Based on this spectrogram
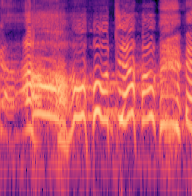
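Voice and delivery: high, loud dismayed wail; mock horror. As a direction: act out comic panic at being found out. Storyteller's horror at being found out.

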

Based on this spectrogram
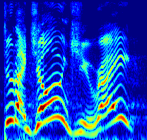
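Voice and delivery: high, loud, insistent pleading; pleading with John. Retold or imitated. Disciple pressuring John, loud and pleading. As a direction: corner John and beg him loudly. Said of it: "he's like".

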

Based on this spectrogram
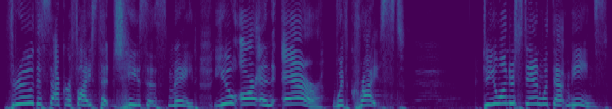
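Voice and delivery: slow, loud, high preaching; preaching at full force. Real, not acted. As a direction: build the message to a passionate peak. Preaching climax.

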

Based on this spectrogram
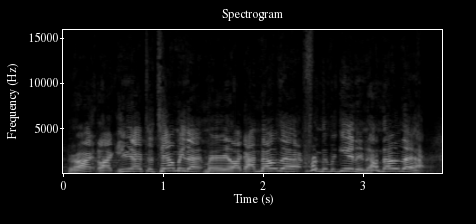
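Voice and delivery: high, loud laughing mock indignation; mocking Joseph. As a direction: play Joseph scoffing that he already knew, high and laughing. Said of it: "And he's like".

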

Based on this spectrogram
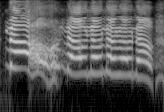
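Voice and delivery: high, loud frantic pleading; mock panic. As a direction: beg frantically. Kid panics at spoon threat.

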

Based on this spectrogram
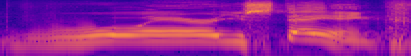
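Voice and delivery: high, drawn-out, hammed-up awkward question; awkward blurted question. Flustered disciples asking Jesus, awkwardly drawn out. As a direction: stretch 'where' out high, like a flustered follower.

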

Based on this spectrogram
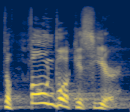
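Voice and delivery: high, loud, slow thrill; excited announcement. Retold or imitated. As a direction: announce it like the best news ever. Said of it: "He's like".

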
